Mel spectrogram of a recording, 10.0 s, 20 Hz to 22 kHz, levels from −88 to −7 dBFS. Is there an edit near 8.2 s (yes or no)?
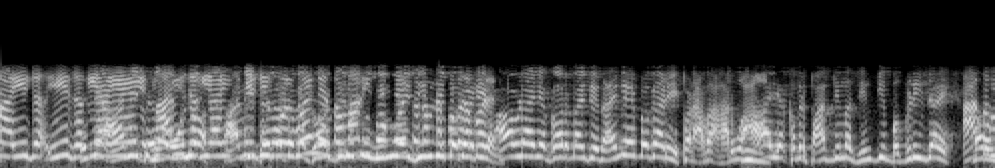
no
